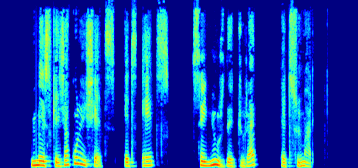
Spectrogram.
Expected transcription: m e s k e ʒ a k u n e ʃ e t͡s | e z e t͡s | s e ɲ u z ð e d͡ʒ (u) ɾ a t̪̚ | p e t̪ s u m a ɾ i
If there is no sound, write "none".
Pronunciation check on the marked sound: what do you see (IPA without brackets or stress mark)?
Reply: u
